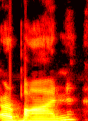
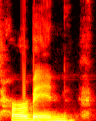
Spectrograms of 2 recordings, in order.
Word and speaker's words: Herbin: But Jacquerbon, I think other people pronounce I've heard other people say Urban, but I think that's a very like American way of saying it. I think that's fine instead of saying it as Herbin. That's more atrocious. It's more scandalous to say Herbin.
